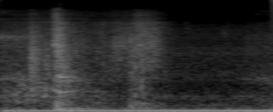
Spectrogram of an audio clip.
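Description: A drawer slides open with two quick scraping movements close up, set against a steady low hum and nothing else.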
